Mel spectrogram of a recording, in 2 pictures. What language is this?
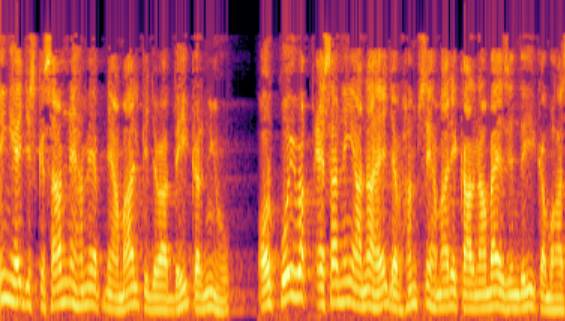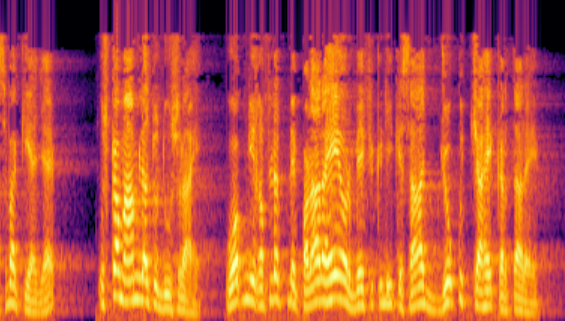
Urdu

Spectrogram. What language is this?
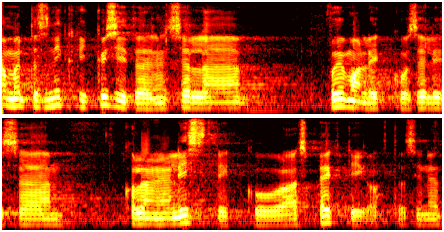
Estonian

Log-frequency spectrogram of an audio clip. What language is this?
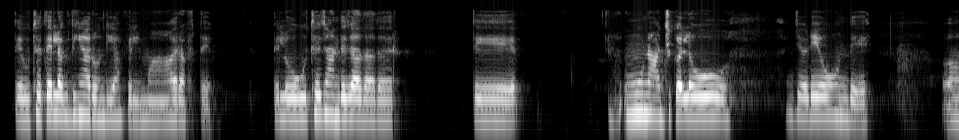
Dogri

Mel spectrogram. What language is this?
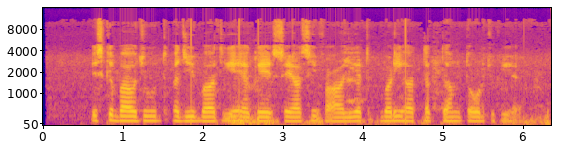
Urdu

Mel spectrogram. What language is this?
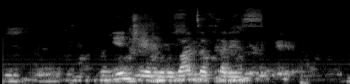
Kinyarwanda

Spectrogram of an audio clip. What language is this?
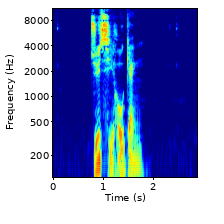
Cantonese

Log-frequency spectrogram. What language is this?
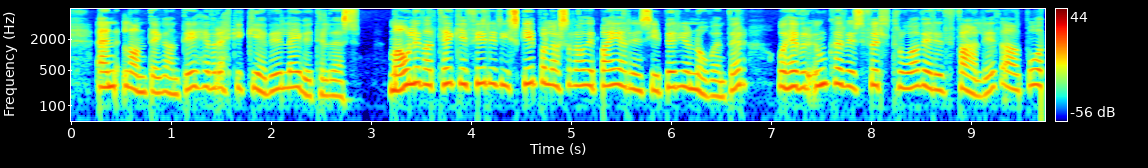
Icelandic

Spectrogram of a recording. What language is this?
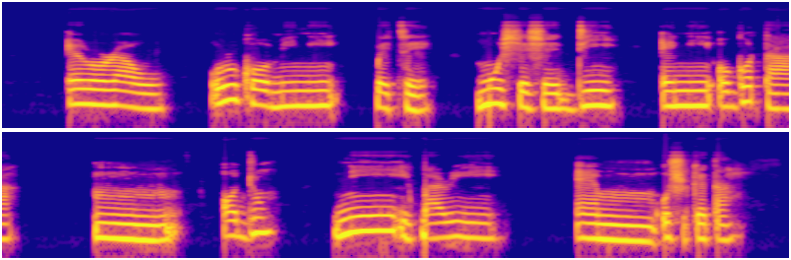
Yoruba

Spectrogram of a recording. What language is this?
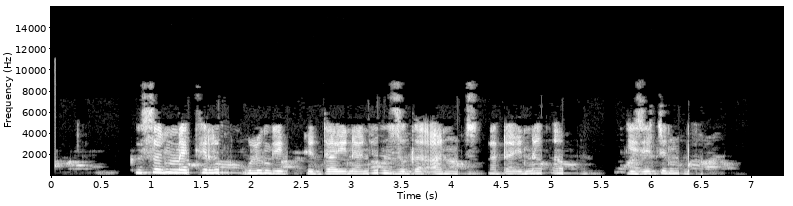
Gidar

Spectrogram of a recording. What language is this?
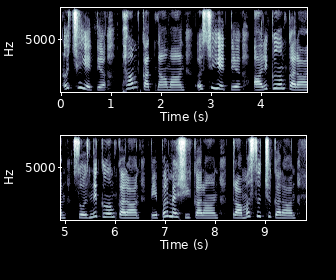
Kashmiri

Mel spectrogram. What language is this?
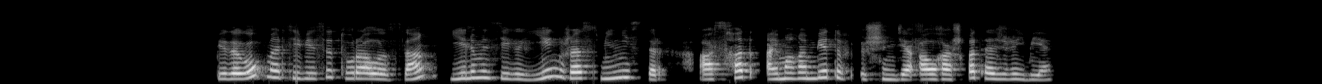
Kazakh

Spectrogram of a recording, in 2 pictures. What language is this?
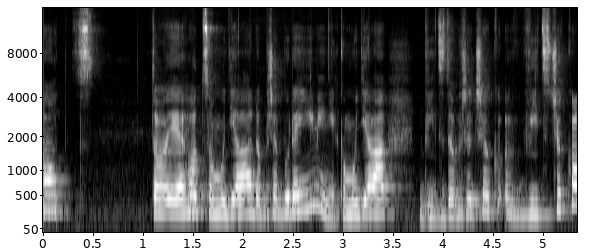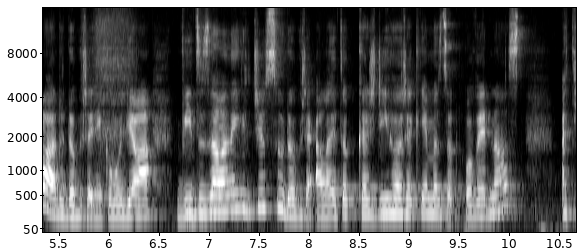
Czech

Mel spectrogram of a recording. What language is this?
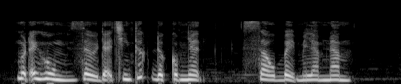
Vietnamese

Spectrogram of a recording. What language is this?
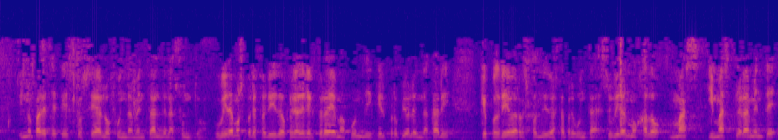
Spanish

